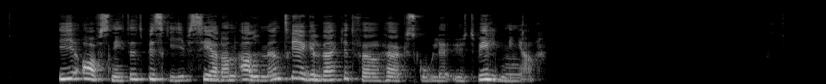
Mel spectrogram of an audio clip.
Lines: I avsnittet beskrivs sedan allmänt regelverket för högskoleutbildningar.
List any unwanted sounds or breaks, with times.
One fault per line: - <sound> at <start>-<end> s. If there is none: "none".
none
